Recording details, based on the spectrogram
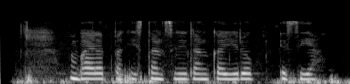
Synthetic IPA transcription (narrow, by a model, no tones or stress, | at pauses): bʱaɾat̪̚pakist̪aːnsɾilaŋkajuɾop̚esija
